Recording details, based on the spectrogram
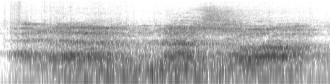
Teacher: Di situ ada mim mati bertemu huruf nun ya. Maka jangan sampai bacaannya ditahan ya. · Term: Izhar syafawi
